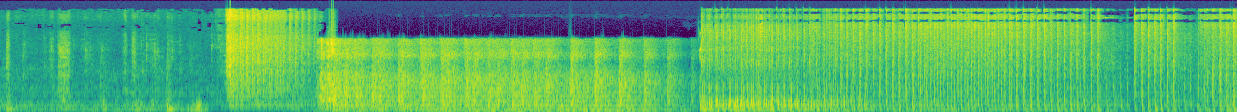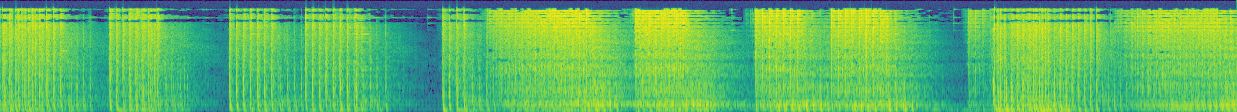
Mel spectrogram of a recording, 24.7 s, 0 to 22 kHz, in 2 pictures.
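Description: MG42 machine guns firing long bursts of automatic fire, starting about two seconds in, one burst after another with short pauses between them.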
